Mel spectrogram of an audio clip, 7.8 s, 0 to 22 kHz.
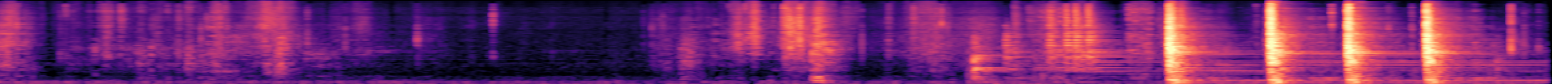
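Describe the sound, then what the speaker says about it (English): A hammer taps a bolt into the lower control arm of a 2009 Mustang GT. Faint clunks and scraping come first, then four sharp, ringing metallic taps in quick succession, loud and close. "You might try tapping it with a hammer."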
